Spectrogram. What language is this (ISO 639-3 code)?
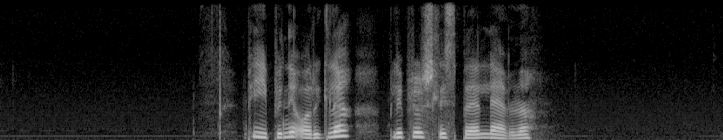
nor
